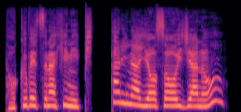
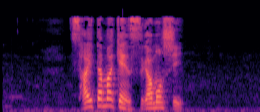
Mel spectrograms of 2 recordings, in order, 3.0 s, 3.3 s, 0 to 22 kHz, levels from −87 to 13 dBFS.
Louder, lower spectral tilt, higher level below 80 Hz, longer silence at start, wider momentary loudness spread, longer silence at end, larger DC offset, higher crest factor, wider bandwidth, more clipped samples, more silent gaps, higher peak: first, -13 LUFS vs -16 LUFS; first, -4.5 dB/octave vs -2 dB/octave; second, -62 dBFS vs -52 dBFS; second, 0.1 s vs 0.9 s; about the same, 6 LU vs 6 LU; second, 0.2 s vs 1 s; neither; second, 12 dB vs 20 dB; first, 16 kHz vs 12 kHz; neither; first, 1.18-1.38 s vs none; about the same, 0 dBFS vs 0 dBFS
